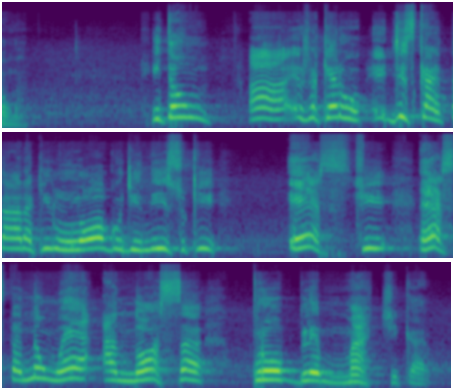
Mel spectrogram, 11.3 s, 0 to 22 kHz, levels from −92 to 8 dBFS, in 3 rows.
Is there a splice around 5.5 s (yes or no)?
no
